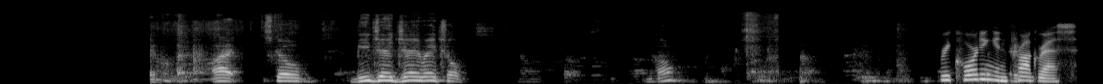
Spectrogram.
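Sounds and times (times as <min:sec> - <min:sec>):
broken speech over video call: 0:01.5 - 0:10.9.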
